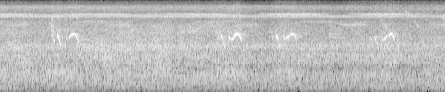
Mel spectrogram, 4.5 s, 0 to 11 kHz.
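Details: A female lined seedeater in Itatiba, São Paulo, Brazil, on 9 December 2016 at 11:20 gives short, sweet, slurred upward-inflected call notes, about four in four seconds, over a steady high insect hiss.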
